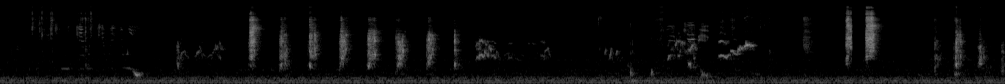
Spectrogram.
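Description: Budgerigar giving a series of short, sharp chirps, about three a second for a couple of seconds, with a few short warbled notes in between and two louder chirps near the end.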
